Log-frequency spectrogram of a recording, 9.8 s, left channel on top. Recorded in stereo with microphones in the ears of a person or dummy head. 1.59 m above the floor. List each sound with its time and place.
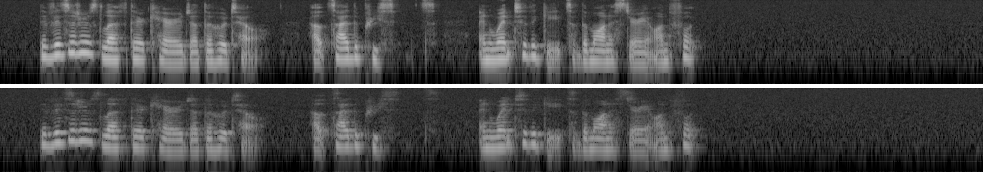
0.4 s a woman speaking: 80° left, 0.9 m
